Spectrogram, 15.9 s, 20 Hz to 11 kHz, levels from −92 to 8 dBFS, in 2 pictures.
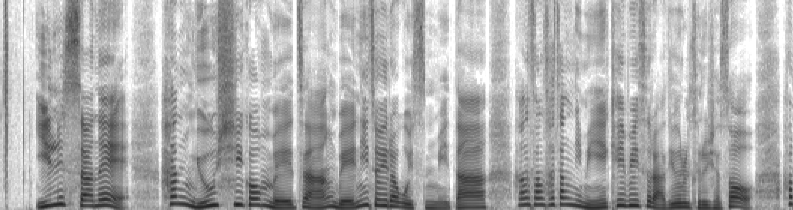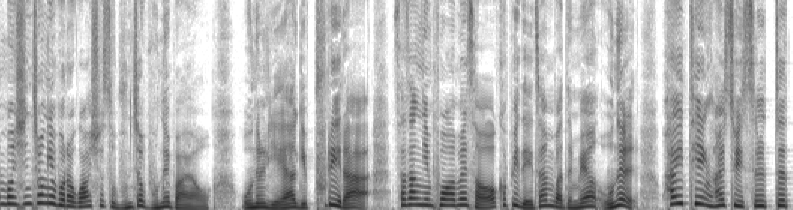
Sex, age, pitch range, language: female, 20-39, 190-310 Hz, Korean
